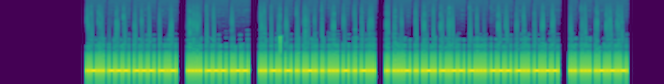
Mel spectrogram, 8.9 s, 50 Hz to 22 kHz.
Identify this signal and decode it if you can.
Morse code, heard as a keyed tone, about 50 wpm, 700 Hz. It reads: LOOK HOW INTERESTED EVERYBODY IS.
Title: Sentences from Top 1400 Words 50wpm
